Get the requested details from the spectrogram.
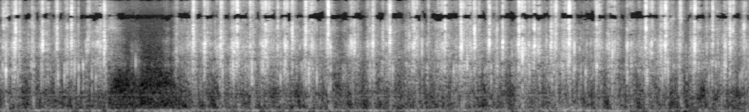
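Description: Gloved fingers in worn, thick cream rubber household gloves are tapped, squeezed and rubbed together, making dozens of quick, crisp, bright taps and squeaky rubs. A brief quieter lull falls just after the first second, and a faint steady high whine runs underneath throughout.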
